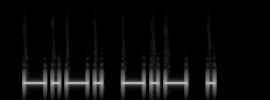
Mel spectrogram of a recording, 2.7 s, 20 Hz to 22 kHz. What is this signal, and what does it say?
Morse code, heard as a keyed tone, about 17 wpm, 700 Hz. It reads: CKE
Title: USA Call Sign Postfixes - 3 Letters 17wpm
